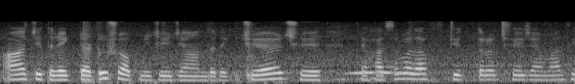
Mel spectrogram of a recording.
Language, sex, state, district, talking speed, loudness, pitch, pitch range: Gujarati, female, Gujarat, Gandhinagar, 185 wpm, -18 LUFS, 220 Hz, 205-245 Hz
